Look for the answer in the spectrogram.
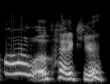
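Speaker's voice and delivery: light, sing-song high voice; breezy high little answer; chirpy high reply. Retold or imitated. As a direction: act overly sweet and agreeable. Retelling her reply at nail salon.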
